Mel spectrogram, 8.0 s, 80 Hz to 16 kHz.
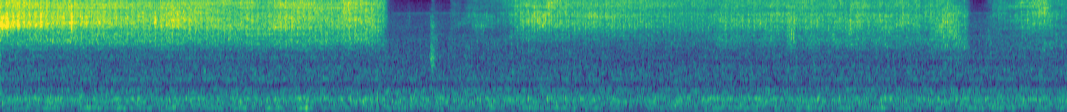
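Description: A maple bowl being sanded with 180-grit sandpaper, heard as a steady, continuous rubbing hiss close by over the constant hum of a dust extractor, with no talking.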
